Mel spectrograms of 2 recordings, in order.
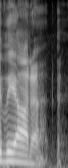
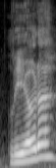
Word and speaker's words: Liotta: his name right Rihanna rest in peace Ray Liana Leota yeah there you go um they didn't say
